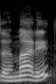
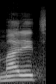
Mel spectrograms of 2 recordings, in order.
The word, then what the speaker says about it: Marit: Yes, Marit for the Dutch-speaking people, but Marit for the English-speaking people.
